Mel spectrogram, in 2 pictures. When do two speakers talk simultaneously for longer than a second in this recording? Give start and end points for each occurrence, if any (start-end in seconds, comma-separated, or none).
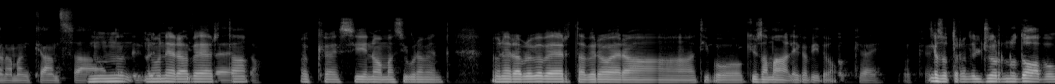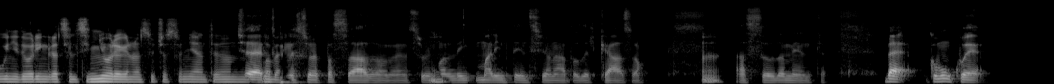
0.9-2.5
